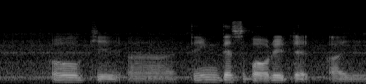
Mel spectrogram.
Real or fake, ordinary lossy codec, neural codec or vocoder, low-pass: real; none; none; none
